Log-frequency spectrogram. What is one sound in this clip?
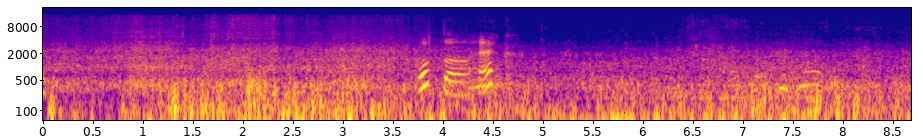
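Small waves lap and wash over pebbles on a shore.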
